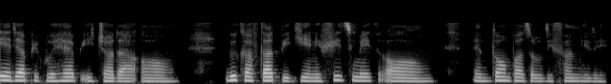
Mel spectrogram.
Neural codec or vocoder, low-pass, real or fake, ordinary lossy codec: codec, 24 kHz, 0.9 kbps, WavTokenizer, small release; 7.2 kHz; fake; none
